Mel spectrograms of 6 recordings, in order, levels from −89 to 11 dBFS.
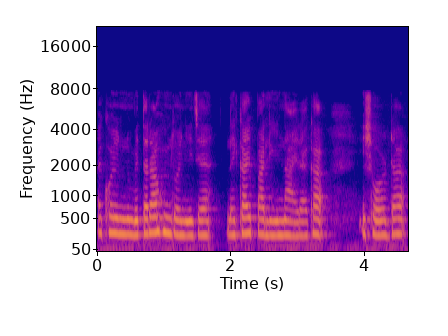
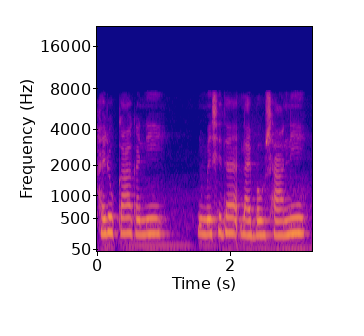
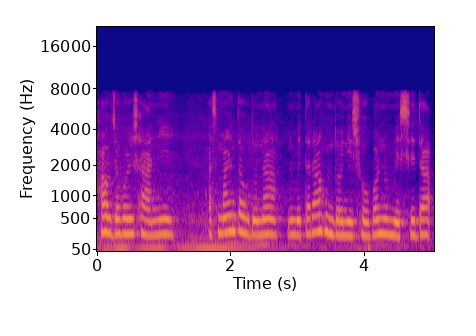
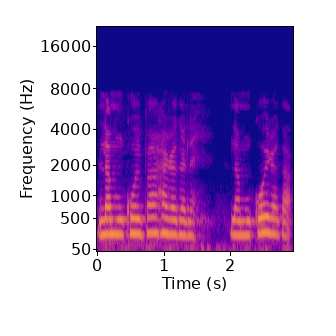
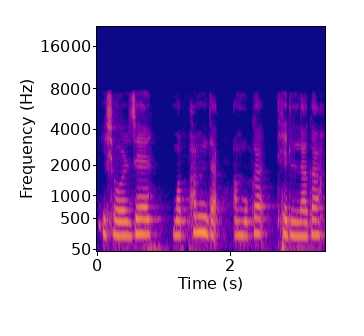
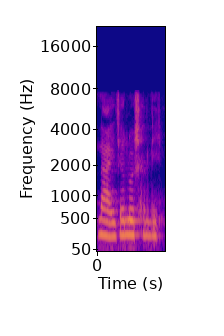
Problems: background sounds at intervals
